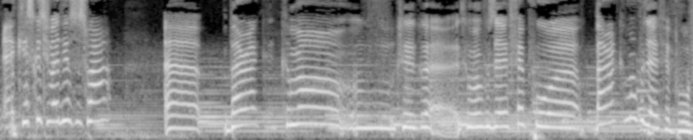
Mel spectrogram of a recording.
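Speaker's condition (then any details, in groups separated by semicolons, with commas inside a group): No condition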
